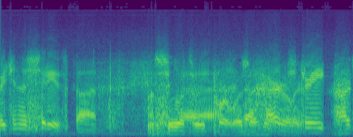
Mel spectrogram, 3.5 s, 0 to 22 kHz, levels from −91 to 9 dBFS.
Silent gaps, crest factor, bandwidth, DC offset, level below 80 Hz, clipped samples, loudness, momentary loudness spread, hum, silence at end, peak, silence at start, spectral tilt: none; 12 dB; 14 kHz; under 0.1%; -54 dBFS; under 0.1%; -11 LUFS; 6 LU; none; 0 s; 0 dBFS; 0 s; -5 dB/octave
